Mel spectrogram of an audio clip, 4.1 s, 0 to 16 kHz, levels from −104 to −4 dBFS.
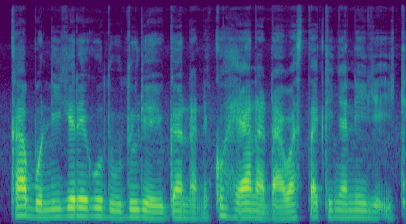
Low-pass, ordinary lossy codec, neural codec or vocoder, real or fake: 14.4 kHz; none; none; real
